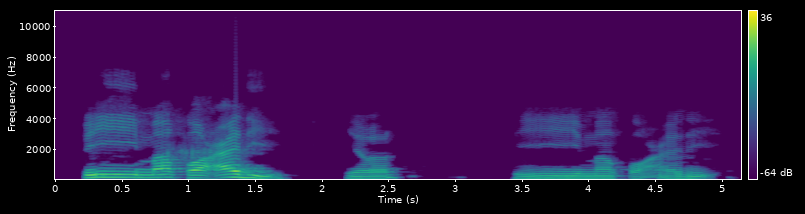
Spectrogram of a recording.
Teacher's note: jadi huruf th dan qo dipantulkannya lebih jauh lebih tebal ya jauh lebih tebal daripada yang istifal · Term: istila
